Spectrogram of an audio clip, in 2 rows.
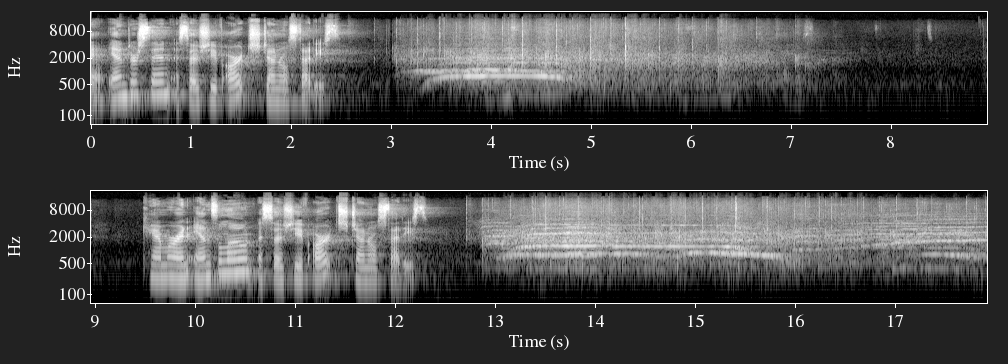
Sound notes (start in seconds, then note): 3.0 attendees applauding; 3.0 attendees cheering; 12.8 attendees applauding; 12.8 attendees cheering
